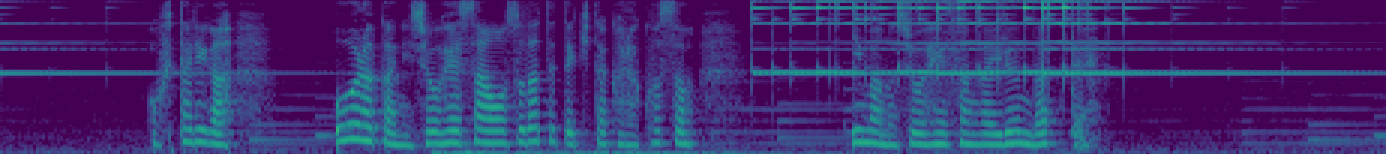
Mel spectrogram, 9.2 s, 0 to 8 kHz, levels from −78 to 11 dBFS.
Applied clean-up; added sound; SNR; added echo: none; Bell; 1 dB; none.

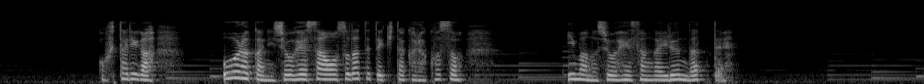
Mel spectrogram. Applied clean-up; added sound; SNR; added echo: none; none; none; none.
